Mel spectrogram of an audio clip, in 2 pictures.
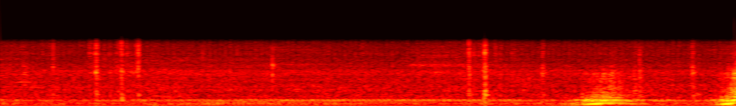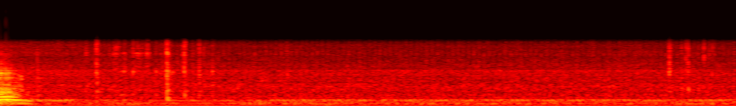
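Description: Four-wheel drive's engine idling steadily while stopped, heard from inside the cab, with a few light clicks and two short louder low rumbles a little past the middle.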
